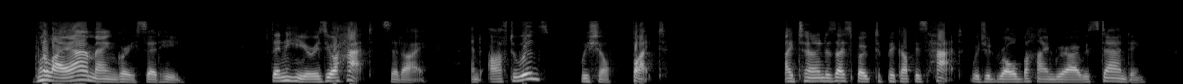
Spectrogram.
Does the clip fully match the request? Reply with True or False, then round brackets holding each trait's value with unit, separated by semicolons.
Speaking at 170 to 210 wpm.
True (180 wpm)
